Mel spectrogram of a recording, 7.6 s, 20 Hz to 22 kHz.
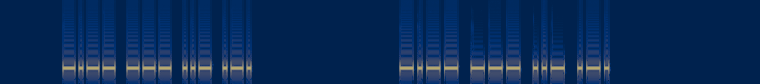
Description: Morse code, heard as a keyed tone, about 29 wpm, 700 Hz. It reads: YOUR YOUR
